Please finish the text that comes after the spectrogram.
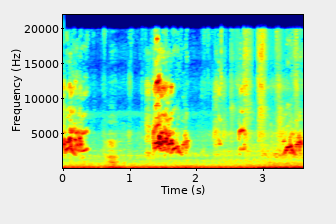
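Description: African lovebirds and an umbrella cockatoo call in short, bright chirps and squawks at scattered intervals, fairly faint over a low background hum.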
